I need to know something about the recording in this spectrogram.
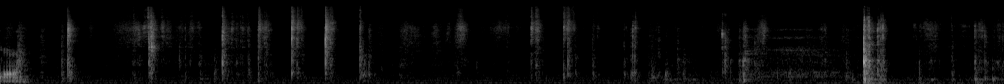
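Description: Tarot cards being handled and slid against each other: a string of soft clicks and rustles, with a louder knock near the end.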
